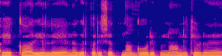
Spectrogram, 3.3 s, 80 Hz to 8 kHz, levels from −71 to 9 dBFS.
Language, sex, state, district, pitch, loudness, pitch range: Rajasthani, female, Rajasthan, Nagaur, 190 Hz, -14 LUFS, 185-195 Hz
